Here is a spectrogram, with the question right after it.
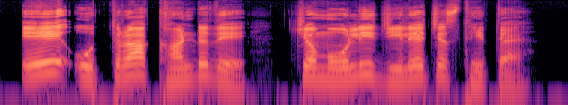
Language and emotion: Dogri, neutral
